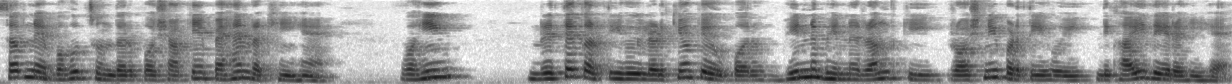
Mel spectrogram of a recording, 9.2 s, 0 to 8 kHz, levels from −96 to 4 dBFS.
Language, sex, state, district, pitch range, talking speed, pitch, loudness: Hindi, female, Bihar, Madhepura, 165-225 Hz, 160 wpm, 180 Hz, -15 LUFS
